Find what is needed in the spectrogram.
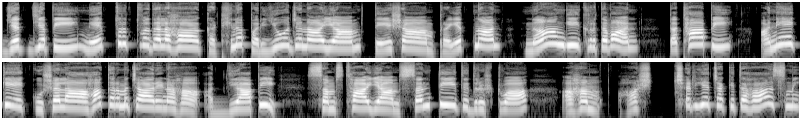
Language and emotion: Sanskrit, surprised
